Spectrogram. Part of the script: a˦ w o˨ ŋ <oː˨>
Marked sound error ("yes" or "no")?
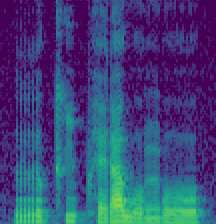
no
